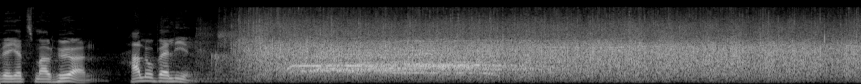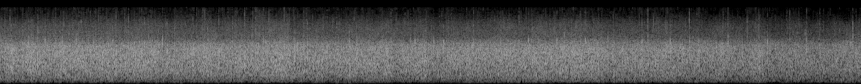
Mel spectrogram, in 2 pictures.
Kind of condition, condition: setting, live audience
